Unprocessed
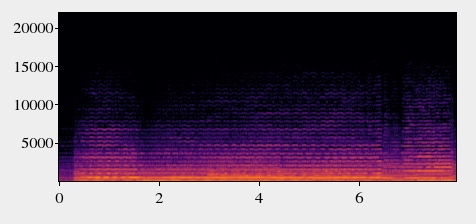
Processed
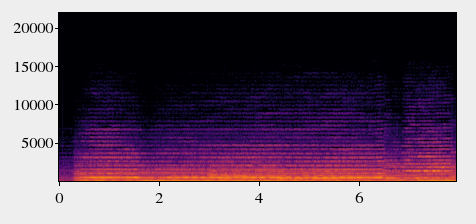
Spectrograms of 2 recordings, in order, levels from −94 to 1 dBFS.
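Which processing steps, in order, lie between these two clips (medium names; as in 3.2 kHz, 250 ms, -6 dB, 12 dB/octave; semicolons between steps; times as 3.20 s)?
upward compressor, threshold -50 dBFS; early reflections 59 ms -7.5 dB, 72 ms -4 dB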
